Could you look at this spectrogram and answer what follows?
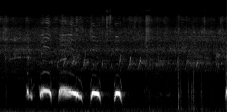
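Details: Cooing spotted dove used to call and excite wild doves: one phrase of a soft opening note, a long sliding coo, then two short hollow coos, followed by faint clicks and a quiet stretch.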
